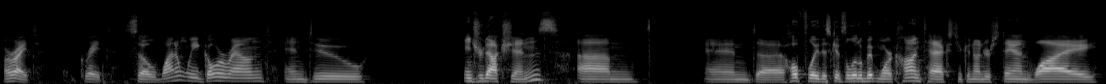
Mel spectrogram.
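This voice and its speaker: A middle-aged man giving an informal orientation talk as an academic leader, halting and repeating words as he thinks aloud. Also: mid-range voice, steady tone, clear, resonant tone. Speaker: academic project leader, theorist. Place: seminar room. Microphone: lapel mic.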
